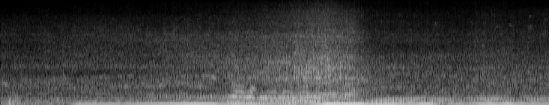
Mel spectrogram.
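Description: A motorcycle engine approaches and passes close by.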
